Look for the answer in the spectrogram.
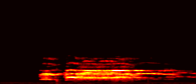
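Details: One of several roosters in a backyard flock lets out a single hoarse cock-a-doodle-doo: a short opening note, then a long, drawn-out tail fading over about two seconds, above a faint steady hum.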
